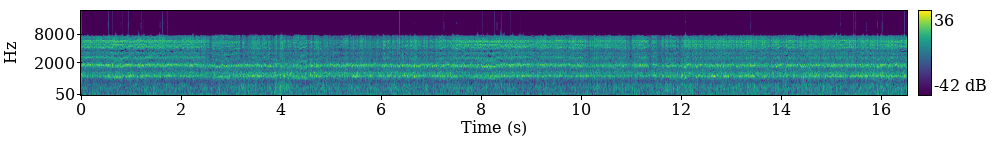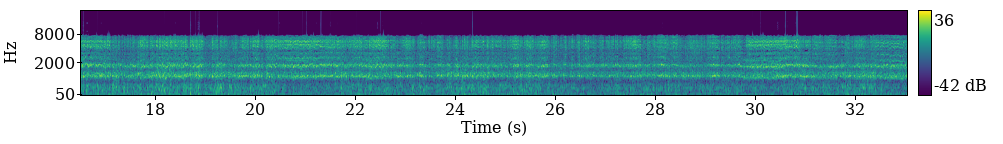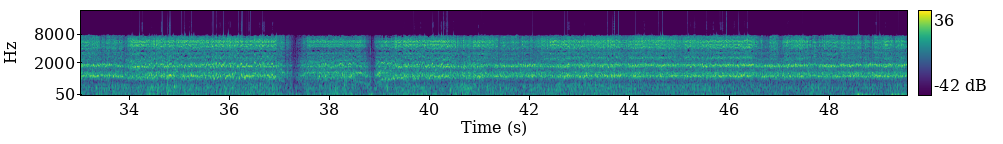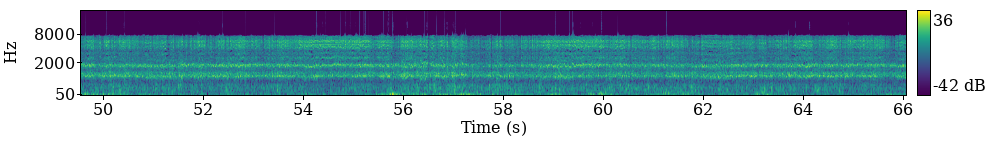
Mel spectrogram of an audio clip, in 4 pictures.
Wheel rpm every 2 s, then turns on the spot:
230, 220, 220, 230, 230, 230, 230, 230, 230, 230, 220, 230, 230, 230, 230, 220, 220, 200, 150, 140, 210, 230, 230, 230, 230, 230, 240, 230, 230, 230, 230, 220, 230.
none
